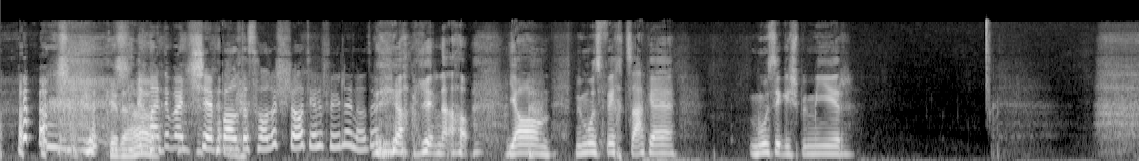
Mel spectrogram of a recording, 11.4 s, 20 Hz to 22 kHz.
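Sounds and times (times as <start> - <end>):
laughter: 0.0 - 2.6, 3.7 - 5.6
speech: 0.0 - 6.9, 7.5 - 8.6
heavy breathing with sharp intake and long noisy exhale: 0.5 - 1.2, 4.7 - 5.8, 10.0 - 11.3.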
